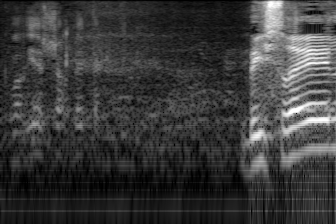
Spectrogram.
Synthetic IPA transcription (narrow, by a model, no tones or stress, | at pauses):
bəisʁaɛl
